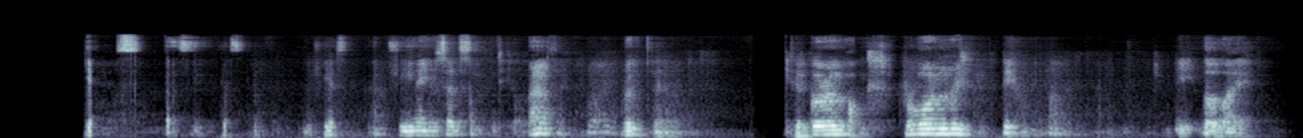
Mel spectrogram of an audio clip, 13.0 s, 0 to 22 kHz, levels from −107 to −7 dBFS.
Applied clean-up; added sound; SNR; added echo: neural mask model DeepFilterNet 3.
